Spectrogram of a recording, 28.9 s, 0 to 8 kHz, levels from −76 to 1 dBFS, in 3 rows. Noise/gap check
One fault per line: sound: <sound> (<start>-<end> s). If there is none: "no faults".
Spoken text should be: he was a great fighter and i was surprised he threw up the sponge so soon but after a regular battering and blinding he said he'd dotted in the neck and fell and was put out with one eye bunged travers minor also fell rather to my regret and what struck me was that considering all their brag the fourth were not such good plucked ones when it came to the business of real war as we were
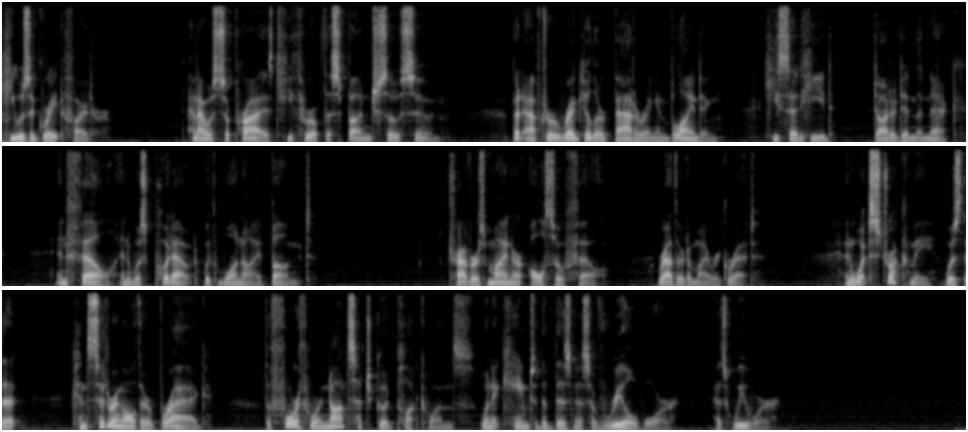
no faults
